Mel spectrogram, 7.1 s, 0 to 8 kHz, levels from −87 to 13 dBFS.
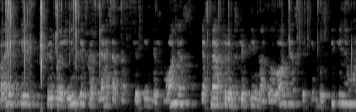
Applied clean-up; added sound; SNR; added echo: classical method WPE with log-MMSE.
